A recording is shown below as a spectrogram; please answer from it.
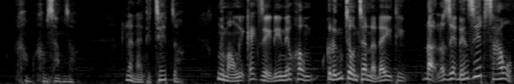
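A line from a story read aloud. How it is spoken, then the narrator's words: Panicked stammer. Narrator (Vietnamese): Cô lắp bắp nói với Sáu Chột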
